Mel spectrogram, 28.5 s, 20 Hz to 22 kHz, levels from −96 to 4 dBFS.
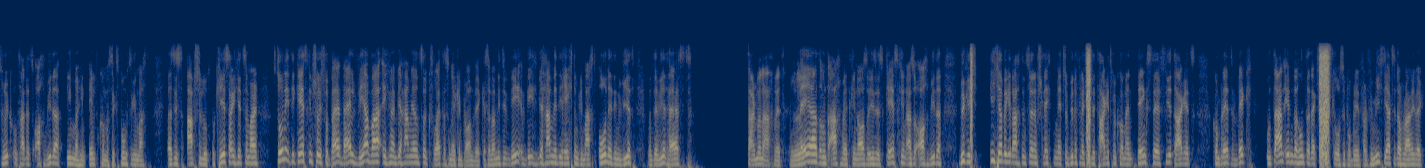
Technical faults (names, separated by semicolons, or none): AMR wideband (HD Voice) codec; wireless microphone noise hit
